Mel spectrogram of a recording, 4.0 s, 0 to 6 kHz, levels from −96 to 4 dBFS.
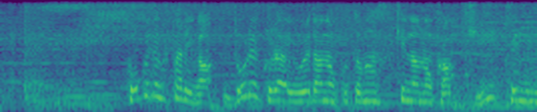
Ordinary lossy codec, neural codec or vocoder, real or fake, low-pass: none; vocoder, 44.1 kHz, 128 mel bands, Pupu-Vocoder; fake; 5.4 kHz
